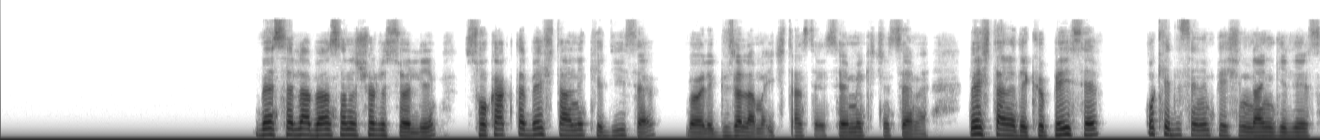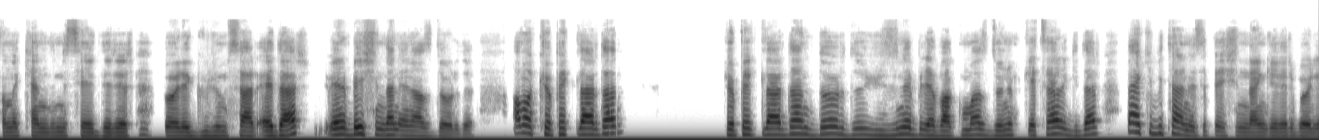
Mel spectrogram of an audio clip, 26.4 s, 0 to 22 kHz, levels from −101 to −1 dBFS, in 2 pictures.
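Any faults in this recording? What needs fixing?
DC offset runs throughout the speech, the whole waveform sitting off zero by a constant of about -19 dBFS. It isn't heard as a sound itself, but it eats headroom and shows as steady energy at 0 Hz. Removing it with a high-pass filter at the input, or fixing the interface's bias, prevents it.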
